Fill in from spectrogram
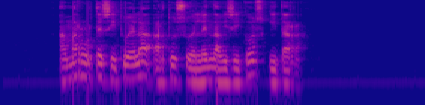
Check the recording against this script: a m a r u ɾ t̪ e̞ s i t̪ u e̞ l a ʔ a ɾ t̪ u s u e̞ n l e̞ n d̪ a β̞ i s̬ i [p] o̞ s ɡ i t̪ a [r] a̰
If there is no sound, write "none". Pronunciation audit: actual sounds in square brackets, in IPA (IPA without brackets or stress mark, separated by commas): k, r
